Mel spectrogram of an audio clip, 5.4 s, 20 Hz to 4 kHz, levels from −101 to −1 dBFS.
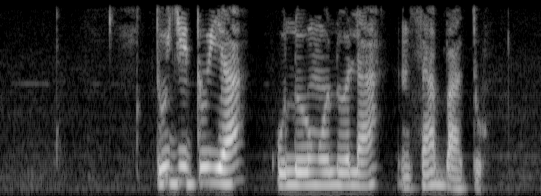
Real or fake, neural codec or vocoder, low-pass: real; none; 3.6 kHz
